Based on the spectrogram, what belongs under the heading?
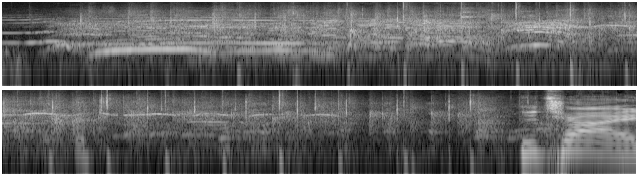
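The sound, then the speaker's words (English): A loud comedy-show crowd at a Doug Loves Movies taping at South by Southwest claps and cheers, with sharp hand claps scattered through a dense wash of overlapping shouting voices that holds steady for several seconds. “You tried to do it, but all that clapping, all that thunderous applause drowned out the callback.”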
